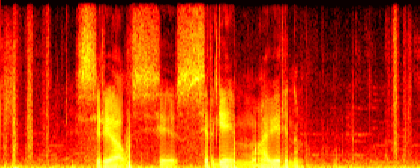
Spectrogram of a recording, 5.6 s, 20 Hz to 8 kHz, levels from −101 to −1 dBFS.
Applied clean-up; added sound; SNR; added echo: none; Animal; 12 dB; none.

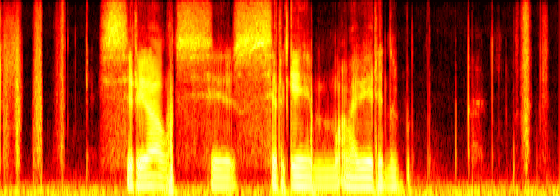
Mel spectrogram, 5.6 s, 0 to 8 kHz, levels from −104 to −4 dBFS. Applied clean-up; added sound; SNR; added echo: neural diffusion model UNIVERSE++.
